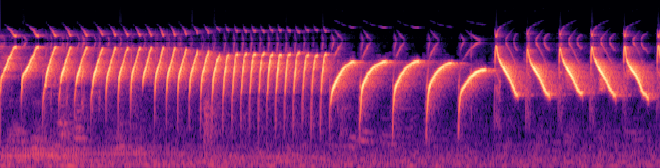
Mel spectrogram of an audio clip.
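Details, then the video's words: Canary 'nembak panjang' lure song for training: a long rapid trill of downward strokes, a set of five rising swoops, then evenly spaced falling whistled notes. "Terapi Burung Kenari Cepat Bunyi Gacor Dengan Suara Pancingan Kenari Gacor Nembak Panjang Ini"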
